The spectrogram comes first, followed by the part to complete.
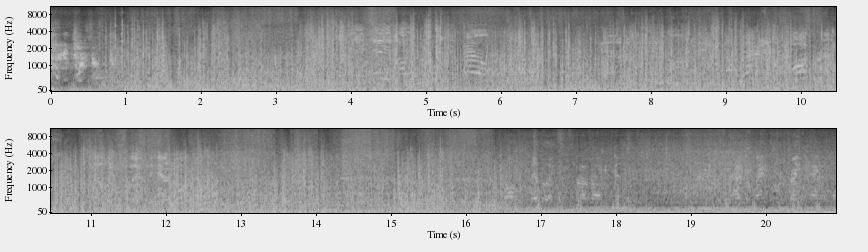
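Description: Wind buffeting the microphone over the steady noise of a boat underway at speed, with water rushing along the hull.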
